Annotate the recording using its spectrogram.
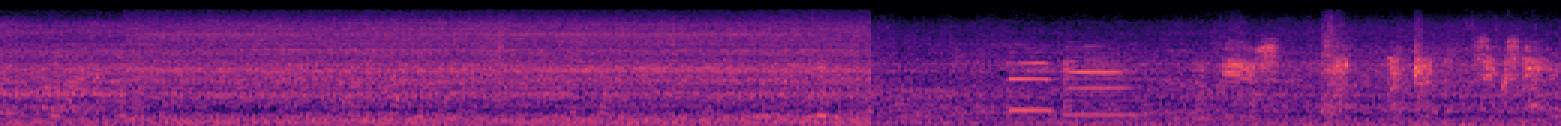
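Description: Steady hubbub of indistinct voices and street noise that changes abruptly a little past halfway. Then come two short beeps at different pitches, like a horn or signal tone, followed by scattered clatter and snatches of voices.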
